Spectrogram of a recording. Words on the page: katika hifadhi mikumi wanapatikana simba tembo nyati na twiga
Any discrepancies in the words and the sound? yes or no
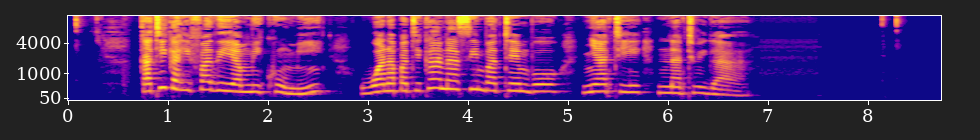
yes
